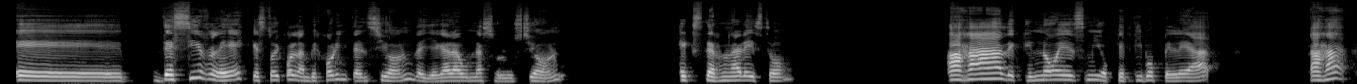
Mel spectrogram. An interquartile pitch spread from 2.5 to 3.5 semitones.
No: average, 4.0 semitones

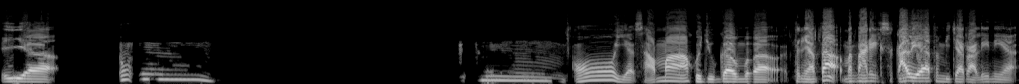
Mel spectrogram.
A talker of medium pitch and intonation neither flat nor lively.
No: medium, 155 Hz; wide, 6.9 semitones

